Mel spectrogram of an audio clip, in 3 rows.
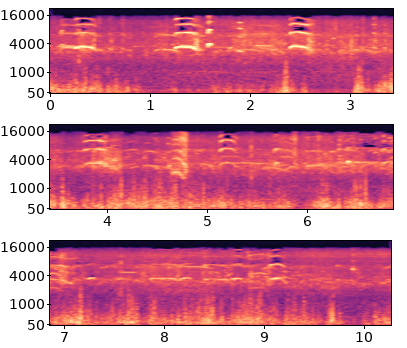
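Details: On Inner Farne, Farne Islands, Northumberland, UK, 6 June 2013, Arctic terns give repeated harsh, rasping high cries in bursts, several birds at once, while strong wind roars throughout; captured on a Canon PowerShot SX30 IS.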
